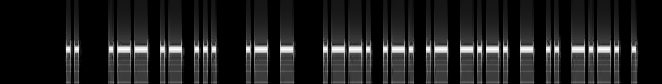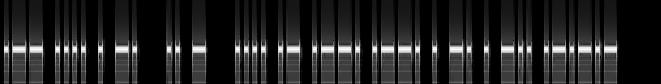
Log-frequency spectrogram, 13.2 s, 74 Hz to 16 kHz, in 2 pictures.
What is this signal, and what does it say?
Morse code, heard as a keyed tone, about 28 wpm, 700 Hz. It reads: I WAS AT PRACTICE WHEN IT HAPPENED.
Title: Sentences from Top 1000 Words - Review Part 4 - 28wpm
